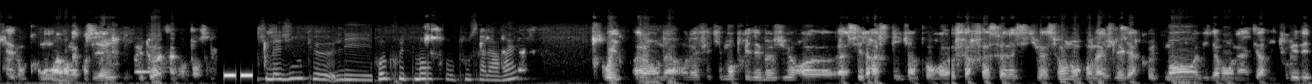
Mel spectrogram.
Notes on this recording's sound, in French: Nous avons joint par téléphone.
